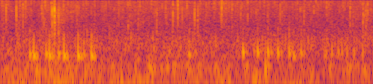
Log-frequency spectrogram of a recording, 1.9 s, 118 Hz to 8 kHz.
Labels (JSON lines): {"label": "biophony, rattle response", "recorder": "SoundTrap 500"}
